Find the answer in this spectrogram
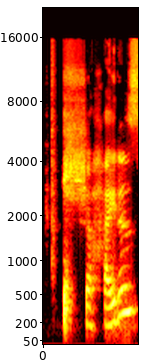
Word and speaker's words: Shahida: And apparently I have been saying Shahida's name wrong. It's Shahida, not Shahida.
